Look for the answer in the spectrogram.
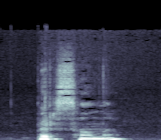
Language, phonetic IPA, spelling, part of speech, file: Polish, [pɛrˈsɔ̃na], persona, noun, LL-Q809 (pol)-persona.wav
